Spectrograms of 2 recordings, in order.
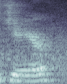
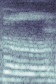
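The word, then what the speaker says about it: Ger: So after 5 minutes, I'm thinking, I don't want people to be saying, his name is Jair, it's spelled G-E-R. Everyone will call him Gair or Gur or something.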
